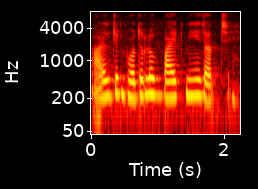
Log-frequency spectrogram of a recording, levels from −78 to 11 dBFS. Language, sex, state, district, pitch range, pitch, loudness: Bengali, female, West Bengal, Cooch Behar, 205-235 Hz, 225 Hz, -16 LUFS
